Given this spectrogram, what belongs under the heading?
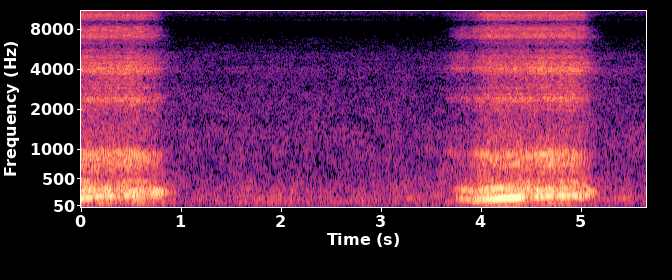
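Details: Adult woman snoring during sleep, measured with a sound level meter (roughly an extra 10 dB nightly): two rough, buzzing snores on the breath separated by quiet pauses; snoring.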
